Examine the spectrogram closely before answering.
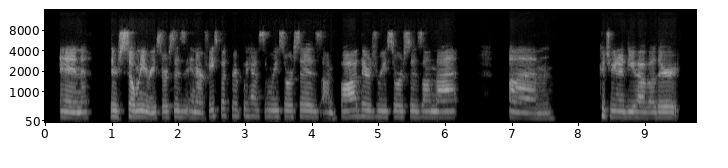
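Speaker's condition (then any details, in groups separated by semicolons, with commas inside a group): No condition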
